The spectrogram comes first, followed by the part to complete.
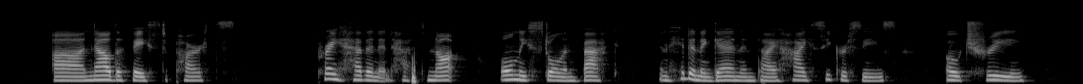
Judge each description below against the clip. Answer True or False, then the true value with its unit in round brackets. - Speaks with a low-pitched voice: False (190 Hz)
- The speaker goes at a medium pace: False (120 wpm)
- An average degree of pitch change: False (2.0 semitones)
